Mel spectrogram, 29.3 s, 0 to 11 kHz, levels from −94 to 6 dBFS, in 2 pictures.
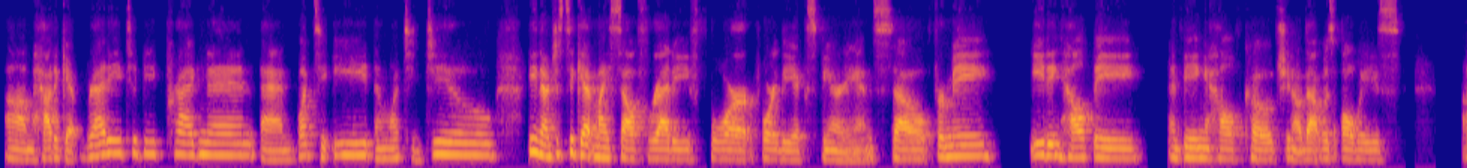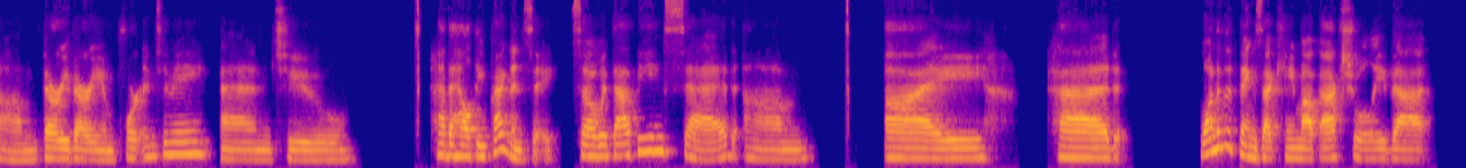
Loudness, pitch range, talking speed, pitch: -21 LUFS, 135-180 Hz, 145 wpm, 145 Hz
